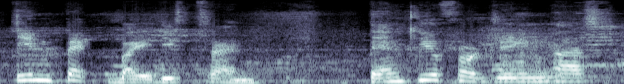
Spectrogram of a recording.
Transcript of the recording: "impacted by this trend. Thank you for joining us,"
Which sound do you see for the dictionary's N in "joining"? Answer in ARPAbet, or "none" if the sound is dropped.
none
